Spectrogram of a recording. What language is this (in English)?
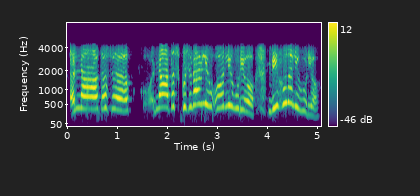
Dogri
